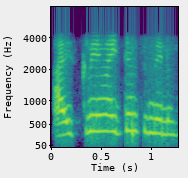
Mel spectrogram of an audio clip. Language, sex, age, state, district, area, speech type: Malayalam, female, 18-30, Kerala, Wayanad, rural, conversation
